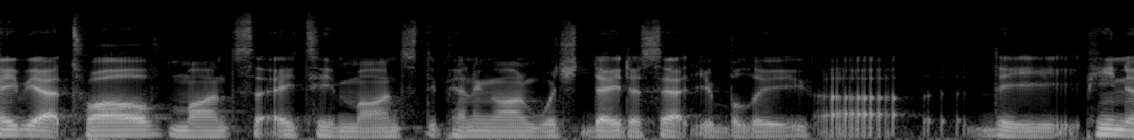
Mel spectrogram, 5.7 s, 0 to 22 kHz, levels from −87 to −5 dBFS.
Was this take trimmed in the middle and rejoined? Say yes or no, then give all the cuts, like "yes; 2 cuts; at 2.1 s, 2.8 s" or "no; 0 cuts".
no; 0 cuts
